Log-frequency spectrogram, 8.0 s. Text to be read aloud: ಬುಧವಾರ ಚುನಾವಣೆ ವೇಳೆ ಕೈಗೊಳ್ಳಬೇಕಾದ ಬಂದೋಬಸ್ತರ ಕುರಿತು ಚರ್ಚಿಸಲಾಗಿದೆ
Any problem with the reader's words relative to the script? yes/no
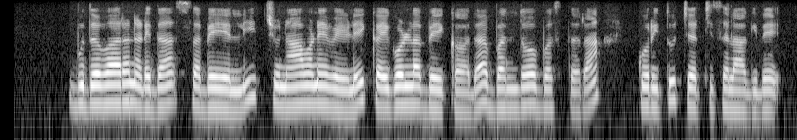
yes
